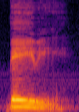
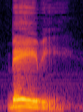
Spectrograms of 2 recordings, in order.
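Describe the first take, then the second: Both takes have the same delivery.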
